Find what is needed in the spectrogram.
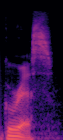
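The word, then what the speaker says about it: XGris: oh with a g x is also silent so just gris no x okay can we upload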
